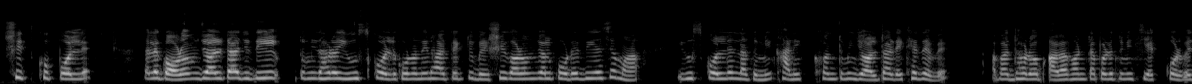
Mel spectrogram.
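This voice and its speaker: A woman with a Bengali accent teaching a science lesson, a little unwell and speaking softly. She reads questions aloud, then explains each step and checks that students follow. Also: high-pitched, lo-fi sound.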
